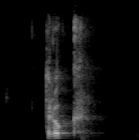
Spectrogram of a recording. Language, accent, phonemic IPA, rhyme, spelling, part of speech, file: German, Austria, /dʁʊk/, -ʊk, Druck, noun, De-at-Druck.ogg
- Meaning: 1. pressure 2. fix (drug injection) 3. print, printing (the process of printing) 4. print (a piece created by such a process)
